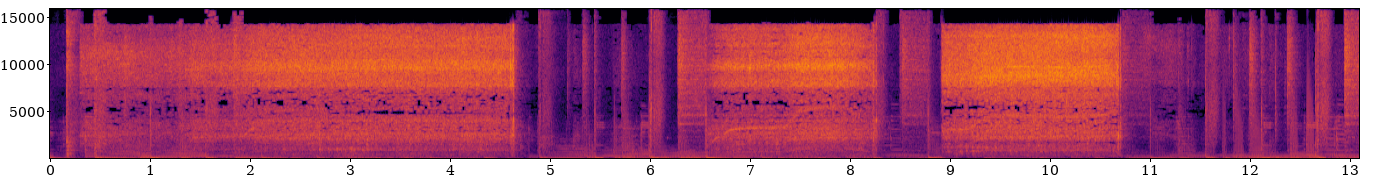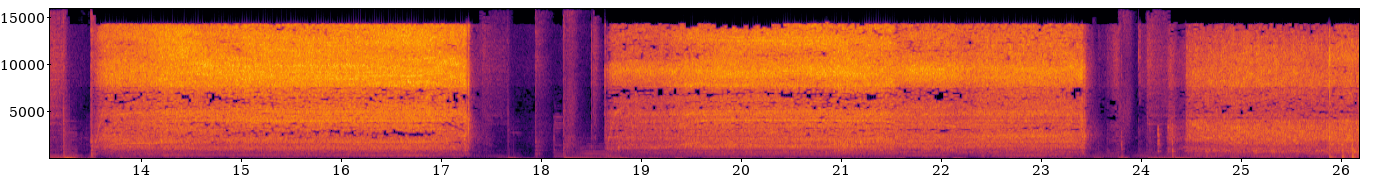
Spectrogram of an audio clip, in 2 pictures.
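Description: Bosch cordless drill boring pilot holes for confirmat screws into pine boards, in several runs of a few seconds each that stop sharply, the two longest in the second half. Background music plays underneath.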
